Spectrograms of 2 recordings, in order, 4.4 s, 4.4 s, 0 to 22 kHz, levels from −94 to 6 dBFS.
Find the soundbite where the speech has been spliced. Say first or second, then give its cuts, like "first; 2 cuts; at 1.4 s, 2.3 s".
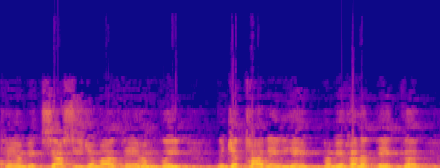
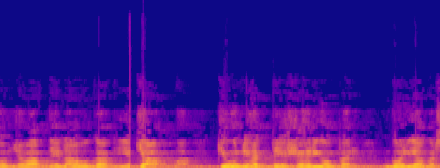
second; 1 cut; at 1.3 s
